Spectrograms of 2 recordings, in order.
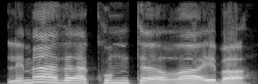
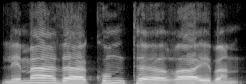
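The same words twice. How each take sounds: First: غائبا said "ghaa-i-baa", no final n; pausal ending. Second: غائبا said "ghaa-i-ban", with final n; full case ending. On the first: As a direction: drop the n sound at the end of غائبا. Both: Shown as a demonstration.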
